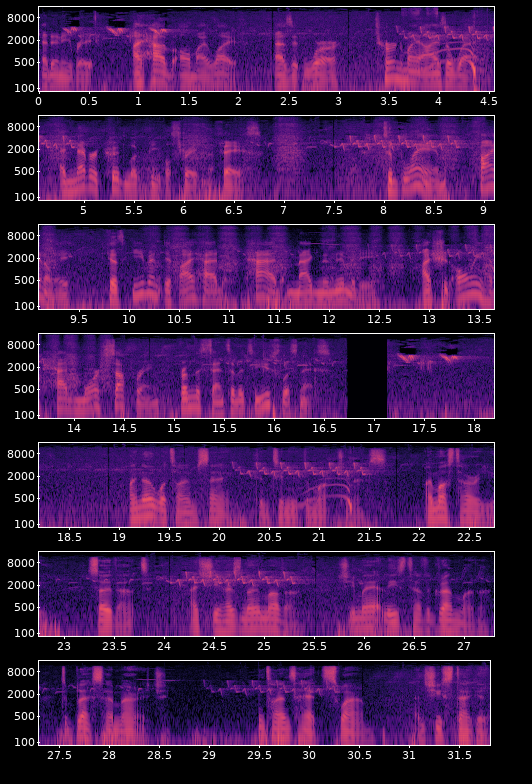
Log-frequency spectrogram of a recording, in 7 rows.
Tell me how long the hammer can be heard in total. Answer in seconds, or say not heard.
not heard.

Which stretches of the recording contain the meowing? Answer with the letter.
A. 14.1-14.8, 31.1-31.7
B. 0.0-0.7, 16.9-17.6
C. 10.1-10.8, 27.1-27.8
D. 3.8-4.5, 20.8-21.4
D.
